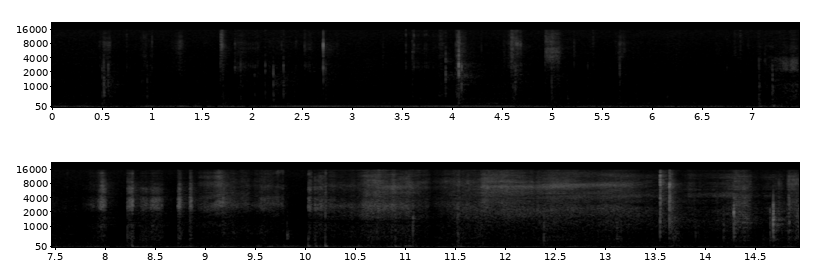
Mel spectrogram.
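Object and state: Paper book pages turning.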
